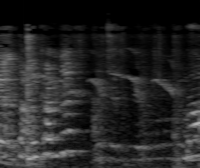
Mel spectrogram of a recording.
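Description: Domestic hens clucking, with short falling calls in the second half, over people talking.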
